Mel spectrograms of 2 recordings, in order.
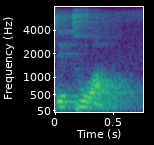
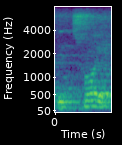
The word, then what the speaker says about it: Detroit: And you know, it's actually a French fortification. It's supposed to be pronounced as Detroit. It's not Detroit, no, it's anglicized, it's Englishized.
